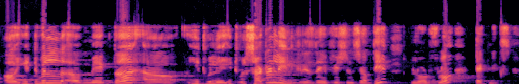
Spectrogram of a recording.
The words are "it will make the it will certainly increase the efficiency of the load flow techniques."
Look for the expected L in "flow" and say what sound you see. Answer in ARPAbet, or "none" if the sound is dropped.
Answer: L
